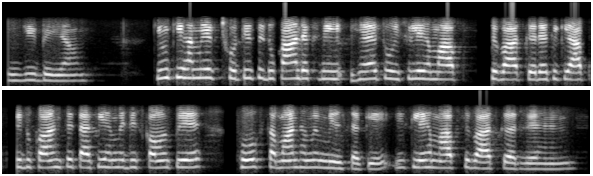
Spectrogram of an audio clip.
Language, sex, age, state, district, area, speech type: Hindi, female, 30-45, Uttar Pradesh, Prayagraj, rural, conversation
